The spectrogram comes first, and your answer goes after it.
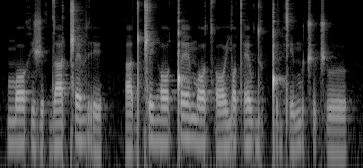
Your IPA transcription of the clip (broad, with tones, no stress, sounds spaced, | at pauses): m ɔː˧ x ɪ˨ ʒ ɪ˨ θ d aː˧ ǁ ɛ˦ v r ɪ˨ | a˨ d ǁ e˦ ɦ ɔː˧ ǃ ɛː˦ m ɔː˧ t͡sʼ ɔː˨˦ j ɔ˦ tʼ ɛː˦ w d u˧ ǃ ɪ˧ d tʼ e˨˦ m o˦ t͡ʃʼ ʊ˧ t͡ʃʼ ʊː˨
